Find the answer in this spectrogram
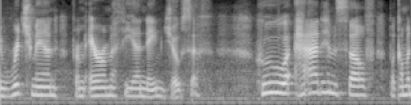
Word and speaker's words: Joses: So it's not Jesus. It's spelled like Jose. So also I'm going to say it, Jose.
